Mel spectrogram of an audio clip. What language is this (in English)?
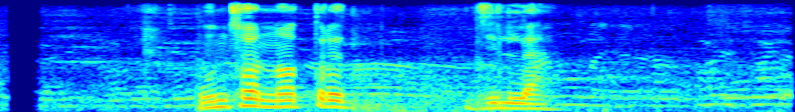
Nepali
